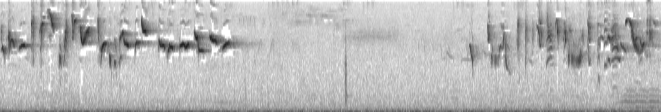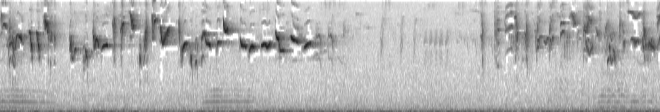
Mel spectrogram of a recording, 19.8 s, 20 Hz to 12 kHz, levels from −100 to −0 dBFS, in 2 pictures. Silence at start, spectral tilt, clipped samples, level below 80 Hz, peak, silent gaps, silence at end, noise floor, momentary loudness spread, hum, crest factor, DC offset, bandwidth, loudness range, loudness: 0 s; 3 dB/octave; under 0.1%; -50 dBFS; -4 dBFS; none; 0 s; -42 dBFS; 18 LU; none; 20 dB; under 0.1%; 12 kHz; 18 LU; -18 LUFS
